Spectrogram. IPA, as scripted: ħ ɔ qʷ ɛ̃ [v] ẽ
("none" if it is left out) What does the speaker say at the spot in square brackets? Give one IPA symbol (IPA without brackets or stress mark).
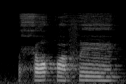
f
